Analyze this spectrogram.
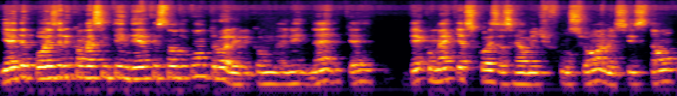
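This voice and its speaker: This man talks with ordinary pitch variation. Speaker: tarot reader. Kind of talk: live-stream lecture. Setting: live stream with chat. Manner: halting, many fillers.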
